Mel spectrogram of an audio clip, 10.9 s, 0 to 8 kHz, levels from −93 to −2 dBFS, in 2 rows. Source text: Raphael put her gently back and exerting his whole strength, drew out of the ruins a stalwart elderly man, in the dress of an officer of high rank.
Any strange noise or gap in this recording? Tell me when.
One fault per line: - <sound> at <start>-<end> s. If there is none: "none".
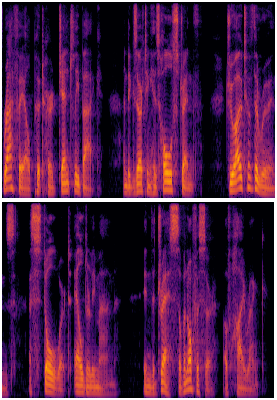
none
